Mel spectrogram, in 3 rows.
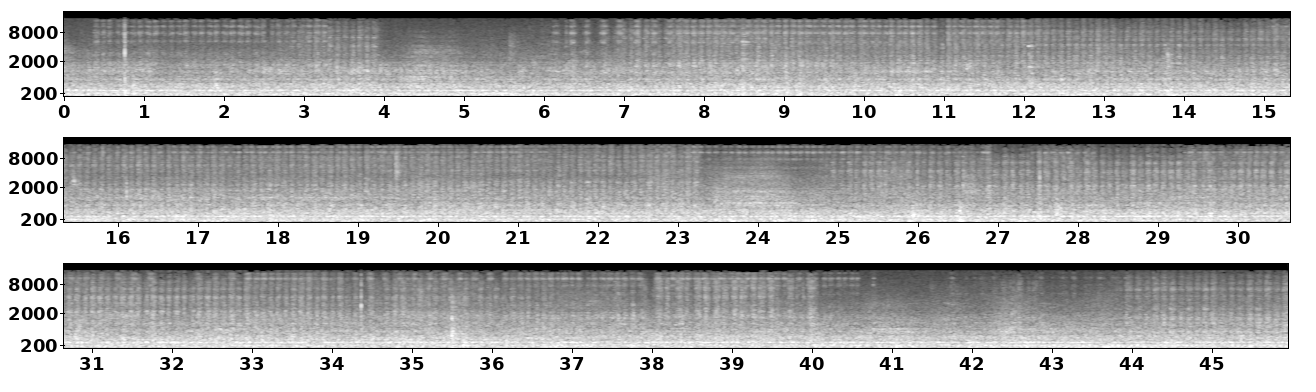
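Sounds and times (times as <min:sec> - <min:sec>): faint steady hum: 0:00.0 - 0:45.9
pencil scratching on paper: 0:00.4 - 0:04.0, 0:06.1 - 0:23.4, 0:24.4 - 0:40.6, 0:43.8 - 0:45.9.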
